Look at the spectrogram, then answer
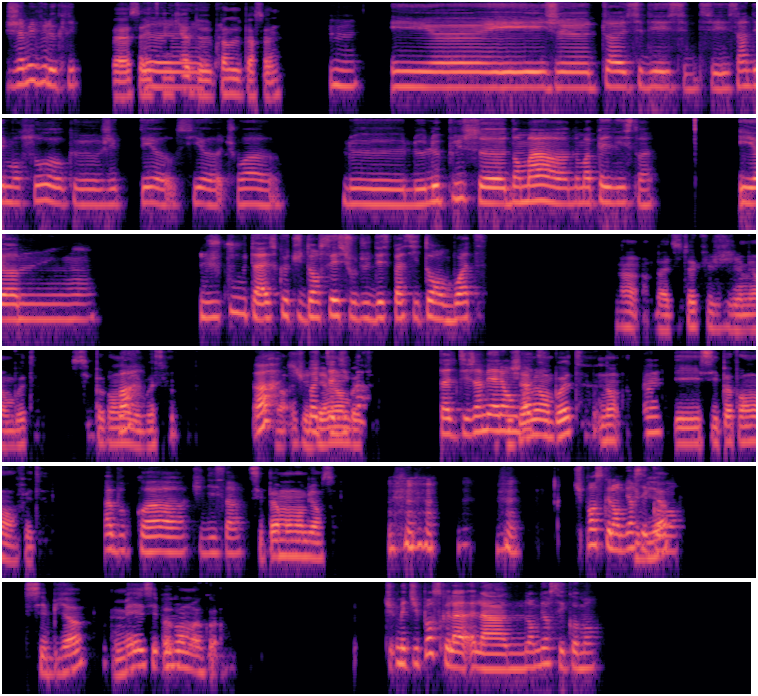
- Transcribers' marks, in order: chuckle; chuckle; tapping
- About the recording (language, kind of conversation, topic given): French, unstructured, Pourquoi, selon toi, certaines chansons deviennent-elles des tubes mondiaux ?
- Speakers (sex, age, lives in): female, 20-24, France; male, 20-24, France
